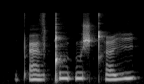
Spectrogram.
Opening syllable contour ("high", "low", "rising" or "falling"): low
